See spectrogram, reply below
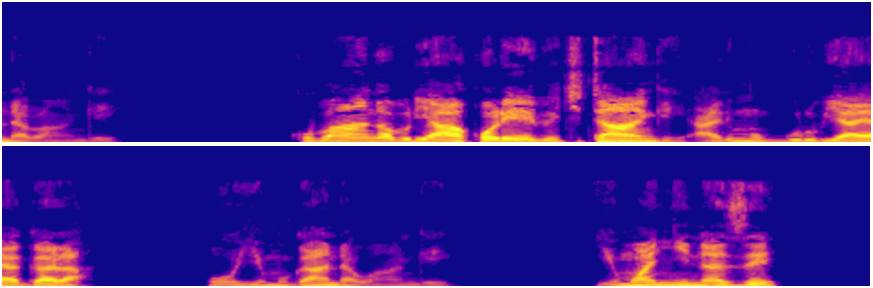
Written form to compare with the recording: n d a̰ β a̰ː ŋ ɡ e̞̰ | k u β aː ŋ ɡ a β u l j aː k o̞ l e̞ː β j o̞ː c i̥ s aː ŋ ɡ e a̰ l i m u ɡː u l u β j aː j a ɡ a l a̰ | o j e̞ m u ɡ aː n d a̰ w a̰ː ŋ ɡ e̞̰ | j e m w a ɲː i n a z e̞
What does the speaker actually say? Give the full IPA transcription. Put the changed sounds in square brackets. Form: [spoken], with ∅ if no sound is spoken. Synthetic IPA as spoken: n d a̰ β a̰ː ŋ ɡ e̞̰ | k u β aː ŋ ɡ a β u l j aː k o̞ l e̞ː β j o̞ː c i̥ [t] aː ŋ ɡ e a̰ l i m u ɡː u l u β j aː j a ɡ a l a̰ | o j e̞ m u ɡ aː n d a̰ w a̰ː ŋ ɡ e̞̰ | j e m w a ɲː i n a z e̞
